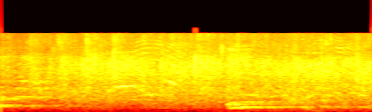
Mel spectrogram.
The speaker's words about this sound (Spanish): Un aplauso para quienes nos han acompañado esta tarde.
